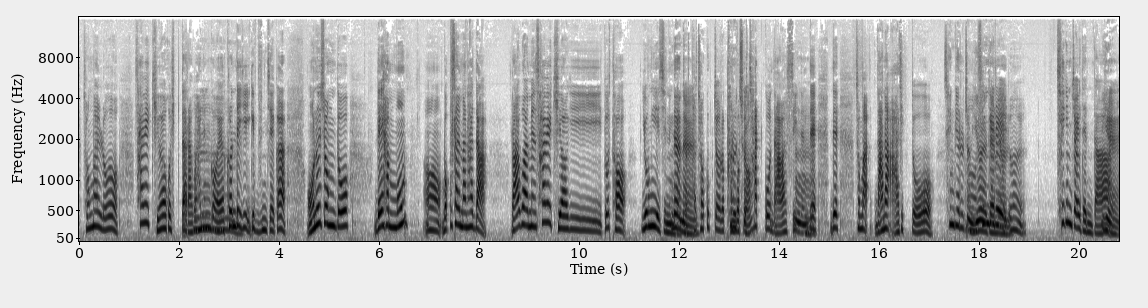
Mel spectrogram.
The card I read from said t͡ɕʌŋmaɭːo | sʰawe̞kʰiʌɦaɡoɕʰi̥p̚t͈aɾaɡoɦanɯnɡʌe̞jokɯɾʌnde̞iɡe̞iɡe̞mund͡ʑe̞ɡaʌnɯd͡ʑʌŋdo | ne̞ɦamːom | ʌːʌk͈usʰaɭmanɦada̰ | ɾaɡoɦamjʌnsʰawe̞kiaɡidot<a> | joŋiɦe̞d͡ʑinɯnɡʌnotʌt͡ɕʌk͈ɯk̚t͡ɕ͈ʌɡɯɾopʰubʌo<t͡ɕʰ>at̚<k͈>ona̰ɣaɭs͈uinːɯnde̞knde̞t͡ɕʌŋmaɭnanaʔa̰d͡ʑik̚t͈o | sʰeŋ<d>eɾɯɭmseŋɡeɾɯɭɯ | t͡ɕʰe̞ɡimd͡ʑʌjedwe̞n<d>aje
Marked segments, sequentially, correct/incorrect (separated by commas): incorrect, correct, correct, incorrect, correct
